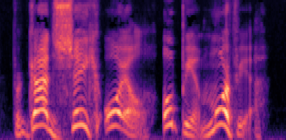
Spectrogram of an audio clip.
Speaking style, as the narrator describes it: he cried

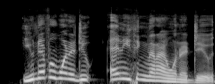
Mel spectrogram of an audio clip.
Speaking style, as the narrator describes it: the king shrieked

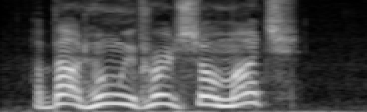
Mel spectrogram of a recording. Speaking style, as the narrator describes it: Madge cried, her eyes bright with interest

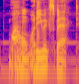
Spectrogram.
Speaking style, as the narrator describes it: a chuckle, and then say

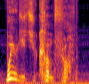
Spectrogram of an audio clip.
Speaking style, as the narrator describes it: Dave shouted in the pale and hairless creature's face

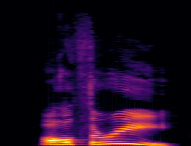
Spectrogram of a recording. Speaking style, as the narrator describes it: roared Tom

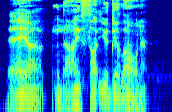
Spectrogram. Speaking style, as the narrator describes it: he slurred

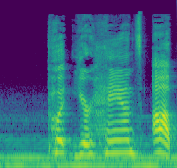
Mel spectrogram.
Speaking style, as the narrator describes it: Margot yells

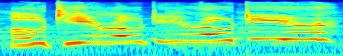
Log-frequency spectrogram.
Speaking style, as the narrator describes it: squealed Squinty in his own strange pig language

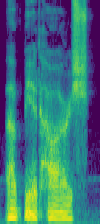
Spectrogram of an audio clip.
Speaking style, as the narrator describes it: he croaked softly, though there was poison in every syllable

